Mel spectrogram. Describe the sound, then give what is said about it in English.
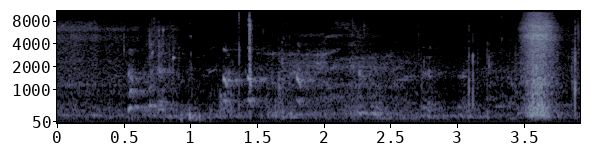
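A quiet sip of water: one short slurping draw near the end, preceded by a few seconds of soft rustling and breathy background noise. “Um, but my wife's best piece of advice for me was always take a sip of water when you feel like you're about to cry.”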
